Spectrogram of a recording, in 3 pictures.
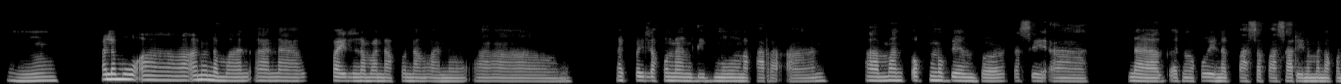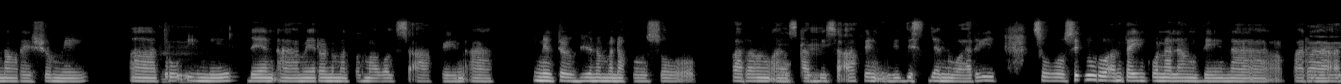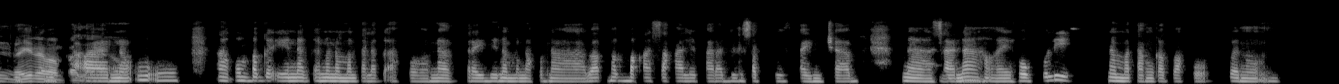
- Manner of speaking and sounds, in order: static
- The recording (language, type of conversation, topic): Filipino, advice, Paano ako hihingi ng suporta kapag dumaraan ako sa emosyonal na krisis?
